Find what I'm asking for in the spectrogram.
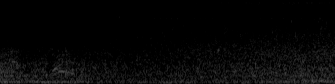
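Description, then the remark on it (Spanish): Steady, continuous rush of flowing water from a stream in a park, filling the background at a fairly low, even level with no breaks. “Aquí, viendo correr el agua y escuchando a los pájaros, mi cabeza encuentra un poco más de calma y sosiego.”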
